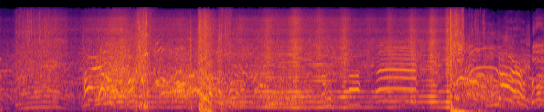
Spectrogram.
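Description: Petrol chainsaw running steadily, revving up sharply near the start and again near the end, with two heavy thumps about four and nine seconds in.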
